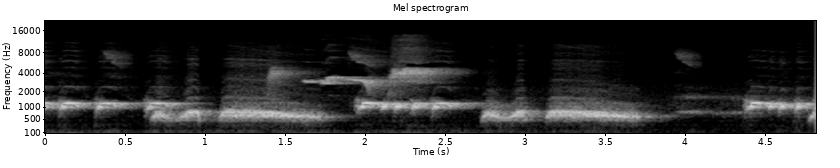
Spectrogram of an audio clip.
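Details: Vigorous spotted dove song for luring other doves to call: buzzy trilled notes alternating with hollow low coos in quick succession, plus a sliding high whistle midway, then a short gap before the trill resumes.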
